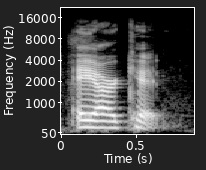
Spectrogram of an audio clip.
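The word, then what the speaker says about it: ARKit: What do you pronounce it? Arc Kit or AR Kit? – AR Kit.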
